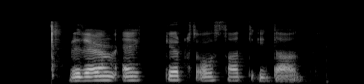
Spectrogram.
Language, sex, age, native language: Icelandic, female, 30-39, Icelandic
